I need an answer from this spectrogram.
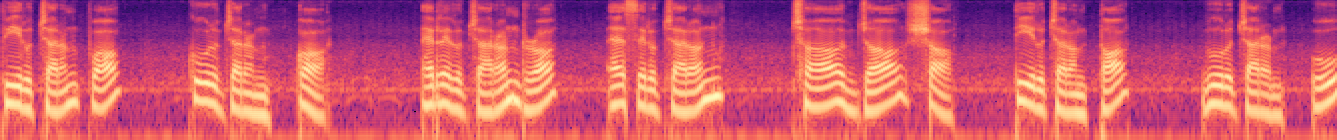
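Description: A man teaching a language lesson, reciting letters and syllables slowly and deliberately, one at a time. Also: mid-range voice, dark tone. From Bangladesh. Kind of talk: slow spelling drill lesson.

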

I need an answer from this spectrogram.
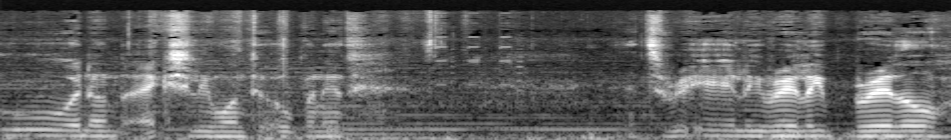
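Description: A man giving excited casual commentary outdoors in a field as a metal detectorist, often whooping and laughing. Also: fairly high pitch, normal speed, over music.

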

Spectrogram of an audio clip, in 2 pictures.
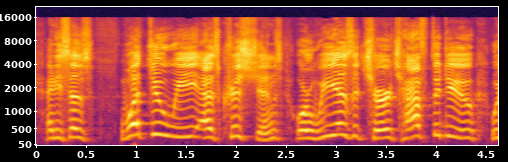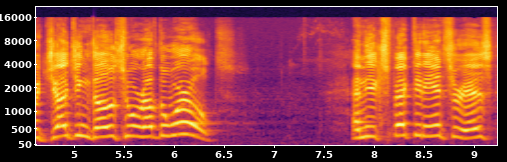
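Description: A middle-aged pastor with a fairly high, slightly bright voice preaches from an outdoor lectern into a stand mic, repeatedly asking rhetorical questions and driving his points home through repetition.

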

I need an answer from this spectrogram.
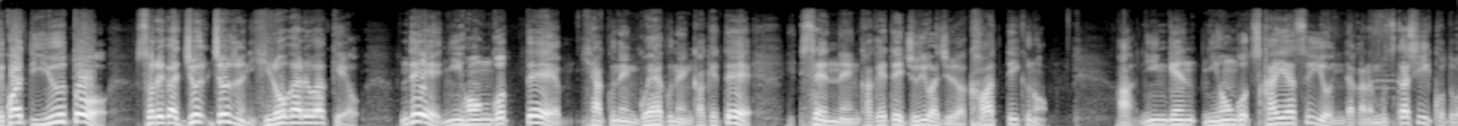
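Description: A man's voice: mid-range voice, darkish tone, no echo, studio quality. A man, ranting casually as a fishing YouTuber and bluntly scolding his commenters, with many rambling fillers. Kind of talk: casual rant reading out viewer comments.

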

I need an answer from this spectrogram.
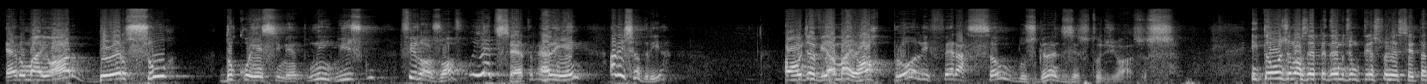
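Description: A middle-aged man teaching theology in a seminary classroom, lively and questioning his students. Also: sits high, normal speed, creaky. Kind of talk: classroom lecture.

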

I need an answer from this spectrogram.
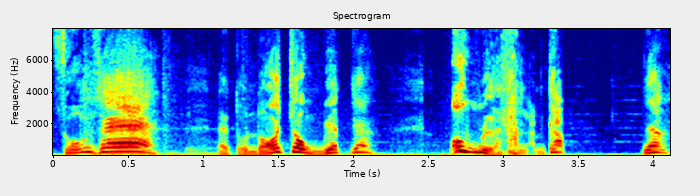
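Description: A man's voice: high voice, very animated, moderate pace, creaky, husky, full character voice. An actor playing an aggrieved, hot-headed man who feels cheated, talking indignantly. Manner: indignant, demanding. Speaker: comic actor. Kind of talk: comedy sketch acting.

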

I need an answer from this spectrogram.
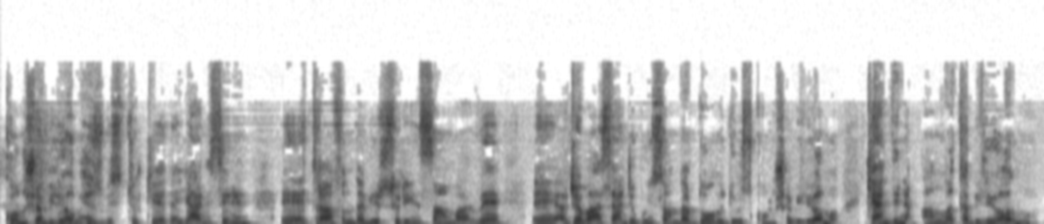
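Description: A chatty woman with a medium-pitched voice moderates a casual live talk, peppering her guest with questions and quick interjections. She speaks through a phone on a live stream. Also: fairly even intonation, a little mellow. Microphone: phone on a live video stream.

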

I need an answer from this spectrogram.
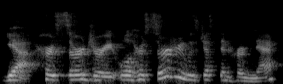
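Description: A woman's voice: mid-range voice, sing-song, a little fast. A woman hosting an interview, talking casually and gratefully about a practitioner who helped her family.

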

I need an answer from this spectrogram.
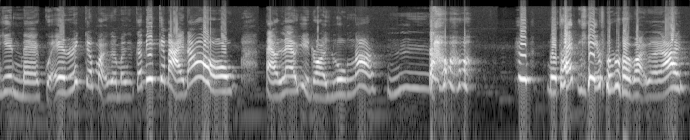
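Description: A woman with a very high, bright-sitting voice commentating a game. She is excited and teasing, chatting to her viewers between bursts of laughter. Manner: addresses viewers directly. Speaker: gaming YouTuber.

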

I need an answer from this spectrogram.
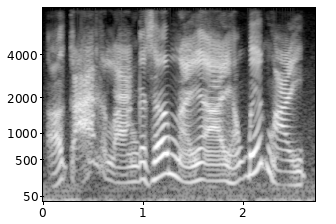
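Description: An actor playing a mocking, hot-headed drinking buddy in a comic TV folk-tale drama. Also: male voice, sits high, animated, a little fast, gravelly, pushed and bright, heavily acted. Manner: teasing, provoking. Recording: soundtrack music behind the voice.

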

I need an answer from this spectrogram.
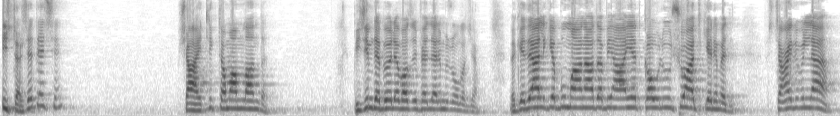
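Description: A man delivers a religious lesson in a strikingly high voice with a bright, forceful edge. He preaches with fervor, swinging between loud exhortation and near-whispers, and breaks into melodic chanting of scripture. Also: fairly quick, long pauses. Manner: chants Quranic verses in melodic recitation. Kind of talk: sermon lesson.

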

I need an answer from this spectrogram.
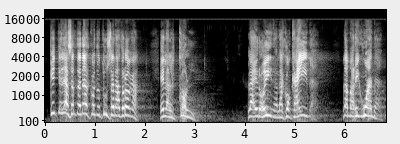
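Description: A man preaching a fiery sermon as a pastor, dropping low and then shouting, often calling out to his listeners as brother. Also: creaky. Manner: fiery, swings between low asides and shouted cries; calls listeners "hermano" again and again. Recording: long hall reverb.

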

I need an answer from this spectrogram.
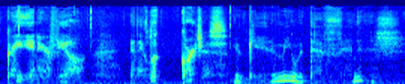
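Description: A man's voice: fairly high pitch, pushed and bright. A man in his thirties reads an ad in a casual, playful ASMR whisper, close to the microphone. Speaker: sponsored ad reader. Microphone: close studio microphone on a desk.

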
